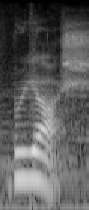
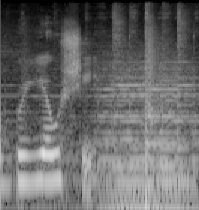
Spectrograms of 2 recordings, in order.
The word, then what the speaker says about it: brioche: We stress on the third syllable, Spanakopita. Brioche, a French yeasty bread with high egg and butter content. Most people mispronounce this as brioche, brioche, or brioche, but the correct pronunciation is brioche.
